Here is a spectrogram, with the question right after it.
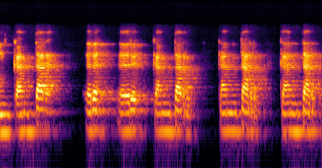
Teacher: nosotros tenemos la múltiple y tendríamos la vibrante simple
